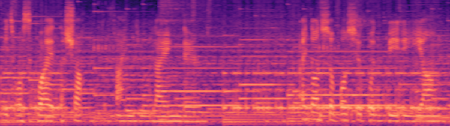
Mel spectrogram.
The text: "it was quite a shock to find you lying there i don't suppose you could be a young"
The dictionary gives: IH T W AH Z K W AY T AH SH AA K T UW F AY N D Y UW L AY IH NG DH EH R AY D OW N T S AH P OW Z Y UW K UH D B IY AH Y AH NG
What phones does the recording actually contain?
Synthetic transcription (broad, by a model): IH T W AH S K W AY T AH SH AA K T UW F AY N D Y UW L AY IH NG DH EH R AY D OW N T S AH P OW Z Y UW K UH D B IY AH Y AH NG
